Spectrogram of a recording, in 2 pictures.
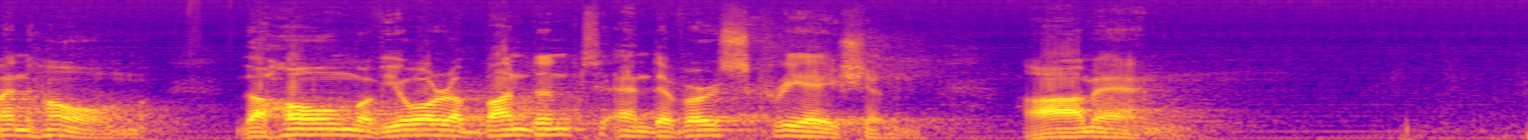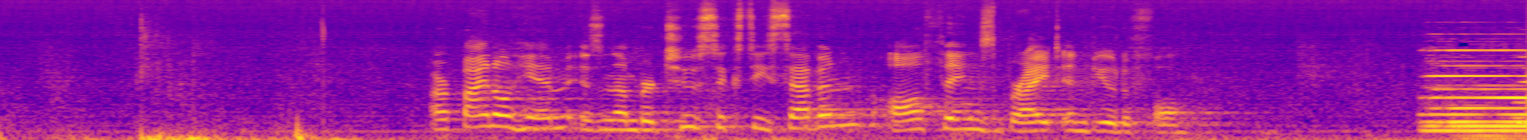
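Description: A man speaks calmly over a loudspeaker in a large echoing hall.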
